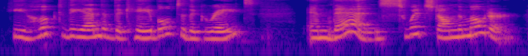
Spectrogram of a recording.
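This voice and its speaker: A woman reading a children's storybook aloud expressively and deliberately, with dramatic pauses. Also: medium pitch, animated, a little mellow. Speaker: storybook reader.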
